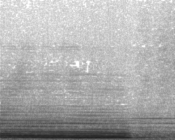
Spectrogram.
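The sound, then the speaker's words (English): A loud, sustained train horn blares, holding a steady chord for over a second before cutting off, leaving the rumble of a train rolling along tracks that run right next to an office building in Emeryville, California, near the foot of the Bay Bridge. “We're right near the foot of the Bay Bridge, and there are train tracks that run right next to our building. And if you think that's bad, listen to this.”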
